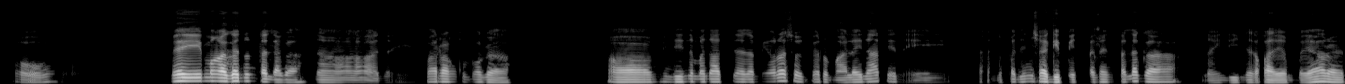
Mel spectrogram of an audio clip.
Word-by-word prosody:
Oo. 115 +3 -8 1.2
May 160 +1 +8
mga 160 -1 +7
gano'n 155 -1 +2
talaga 110 -5 -1 0.2
na 110 - -6 0.6
ano, 95 - -29
eh, 90 - -38 0.2
parang 125 -1 -2
kumbaga, 110 -3 -5 1.0
um, 115 0 +3 0.2
hindi 120 0 -2
naman 125 0 -4
natin 125 0 -2
alam 120 0 -5
yung 135 - -8
rason 155 -6 -1
pero 115 -2 -8
malay 105 +3 -3
natin, 130 -1 -4
eh, 100 0 -20 0.4
ano 100 - -21
pa 120 +3 -8
din 130 +3 -7
siya 130 -2 +4
gipit 110 -1 -1
pa 115 - -6
rin 115 -1 -6
talaga 120 -2 -1 0.2
na 95 0 -14
hindi 100 +1 -8
niya 105 -1 -6
na 105 - -10
kayang 100 -1 +1
bayaran. 110 +1 +2
115 Hz, 155 wpm, -25 LUFS, 105-130 Hz, 1.2 s, May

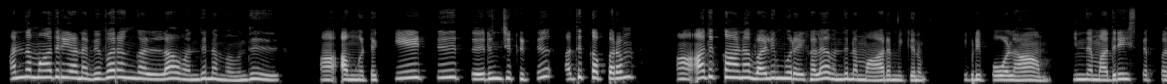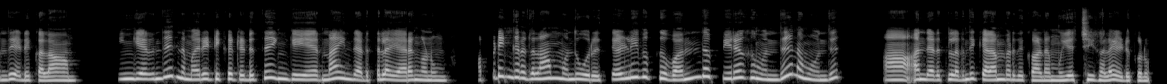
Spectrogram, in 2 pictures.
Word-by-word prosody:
அந்த 330 +3 +2
மாதிரியான 325 -4 +1
விவரங்கள்லாம் 275 -4 +1
வந்து 220 +4 +1
நம்ம 220 -4 -1
வந்து 250 +5 0 0.7
அ - - +1 0.2
அவங்கட்ட 215 -2 -1 0.2
கேட்டு 315 +2 -2 0.3
தெரிஞ்சுக்கிட்டு 265 +2 -1 0.3
அதுக்கப்பறம் 305 +1 0 0.5
அ - - +1 0.2
அதுக்கான 320 -2 +2
வழிமுறைகள 255 -4 +2
வந்து 235 +2 +1
நம்ம 215 -2 0
ஆரம்பிக்கணும். 200 -1 -2 0.4
இப்படி 220 0 -2
போலாம். 200 -2 0 0.3
இந்த 230 0 +1
மாதிரி 215 +4 0
ஸ்டெப் 220 -5 -15
வந்து 215 +4 +1
எடுக்கலாம். 190 0 0 0.5
இங்கேருந்து 255 +3 +2
இந்த 300 - +2
மாரி 225 +3 +1
டிக்கெட் 245 -2 0
எடுத்து 215 +7 -1
இங்க 245 -3 +2 0.2
ஏறினா 215 +4 +1
இந்த 240 -3 +1
இடத்தில 220 +4 0
இறங்கணும். 195 -2 0 0.4
அப்படிங்கிறதெல்லாம் 285 - +1
வந்து 240 +1 +2
ஒரு 200 -2 0 0.2
தெளிவுக்கு 310 +3 +2 0.2
வந்த 295 - +2 0.2
பிறகு 300 +3 +1
வந்து 225 - +1
நம்ம 265 -8 +2
வந்து 220 +8 -1 0.5
அ - - +2 0.3
அந்த 230 0 +2
இடத்துலேருந்து 220 +3 0
கிளம்புறதுக்கான 205 -3 +1
முயற்சிகளை 205 0 0
எடுக்கணும். 175 -1 -3
240 Hz, 125 wpm, -19 LUFS, 210-285 Hz, 0.7 s, அந்த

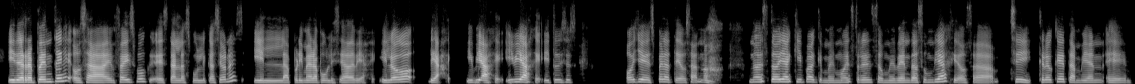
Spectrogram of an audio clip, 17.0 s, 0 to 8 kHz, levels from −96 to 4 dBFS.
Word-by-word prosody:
y 210 - +7
de 210 0 +9
repente, 235 - +5
o 195 -1 -2
sea, 185 -2 +5
en 185 -1 -6
Facebook 220 +6 -1
están 175 +1 -1
las 170 -1 -6
publicaciones 215 - -5
y 185 -1 +1 0.3
la 170 -1 -1
primera 190 +1 +1
publicidad 175 -2 -3
de 170 - 0
viaje, 170 - -8
y - - -4
luego 225 +5 +3 0.2
viaje, - - 0 0.2
y 195 - -5
viaje, 195 -3 +4
y 215 +3 -5
viaje, 230 -3 +5
y 185 - -6
tú 215 - -8
dices: 210 -2 -9 0.7
"Oye, 225 +1 0
espérate", 210 -3 -3
o 180 - -8
sea, - - -5
"no, 200 - -6 0.6
no 225 +1 -4
estoy 245 -2 +2
aquí 235 -1 0
para 235 +1 -1
que 210 - -10
me 185 0 -10
muestres 210 +2 -6
o 190 - -5
me 180 0 -9
vendas 195 +1 -1
un 210 -1 -10
viaje", 260 +5 +1
o 170 - -6
sea, 160 -1 -3 0.2
sí, 225 -6 -3
creo 215 0 -3
que 250 +1 +2
también, 195 -1 -4
eh 175 -1 -6
200 Hz, 175 wpm, -25 LUFS, 185-230 Hz, 0.7 s, de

